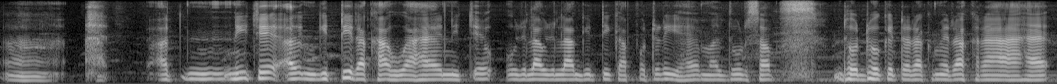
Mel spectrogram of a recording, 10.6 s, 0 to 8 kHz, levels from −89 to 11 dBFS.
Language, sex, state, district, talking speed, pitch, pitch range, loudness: Hindi, male, Bihar, Muzaffarpur, 140 wpm, 175 Hz, 165-185 Hz, -19 LUFS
